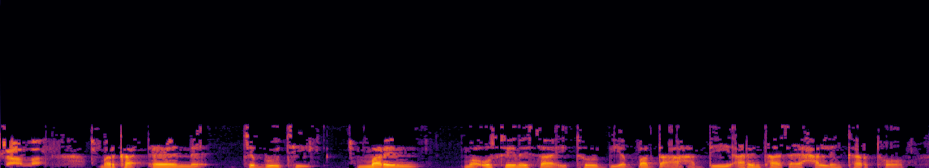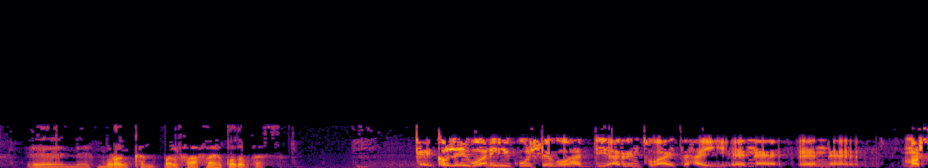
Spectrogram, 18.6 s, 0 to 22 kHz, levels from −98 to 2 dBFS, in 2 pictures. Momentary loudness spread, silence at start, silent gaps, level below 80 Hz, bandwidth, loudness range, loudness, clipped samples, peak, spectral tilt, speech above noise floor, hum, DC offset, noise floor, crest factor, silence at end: 15 LU; 0 s; none; -58 dBFS; 5.8 kHz; 7 LU; -22 LUFS; under 0.1%; -2 dBFS; -1.5 dB/octave; 44 dB; none; under 0.1%; -67 dBFS; 22 dB; 0 s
